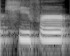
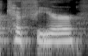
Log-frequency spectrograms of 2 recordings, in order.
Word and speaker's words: kefir: address the pronunciation because it really can be be pronounced either kefir or kefir and you'll hear it in different ways from different people and it's all totally fine it's the same thing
